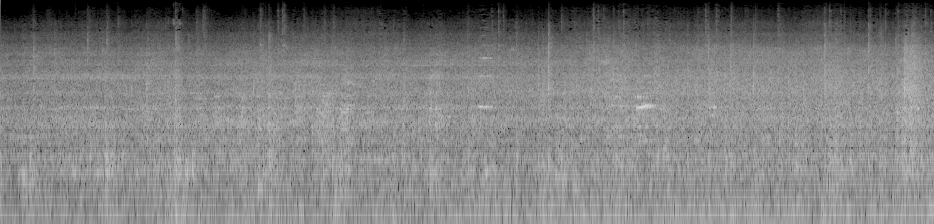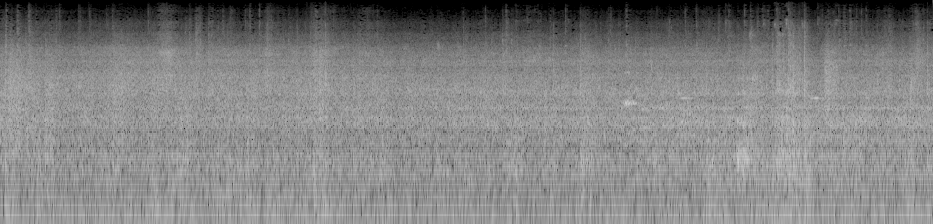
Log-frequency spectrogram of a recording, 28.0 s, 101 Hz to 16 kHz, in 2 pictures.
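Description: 701-series electric train running along the track, heard from inside the driver's cab: a steady rumble of wheels on rail, with a few clicks over rail joints.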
